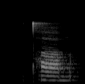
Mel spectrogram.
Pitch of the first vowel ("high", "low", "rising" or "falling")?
low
